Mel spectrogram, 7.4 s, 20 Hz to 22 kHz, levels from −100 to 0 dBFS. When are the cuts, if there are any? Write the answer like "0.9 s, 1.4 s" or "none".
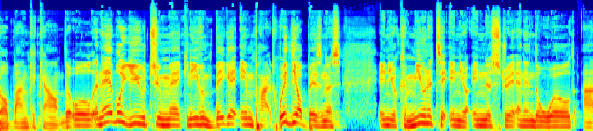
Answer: none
